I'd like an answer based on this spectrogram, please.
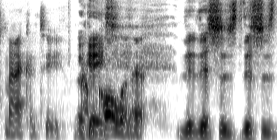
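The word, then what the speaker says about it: McEntee: um about john um is it we're going to pronounce it mackenty um john mcintyre i'm going to say mcatee okay i'm going to say i'm irish it's mcatee okay this is this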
